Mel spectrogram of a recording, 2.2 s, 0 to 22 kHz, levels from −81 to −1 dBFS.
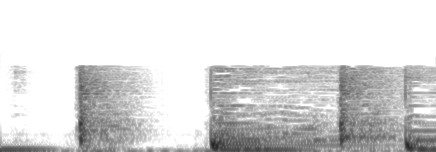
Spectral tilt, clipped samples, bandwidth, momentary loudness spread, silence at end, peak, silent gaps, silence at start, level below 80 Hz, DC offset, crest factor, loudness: -9.5 dB/octave; under 0.1%; 4.6 kHz; 9 LU; 0 s; -8 dBFS; none; 0 s; -34 dBFS; 0.2%; 20 dB; -28 LUFS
